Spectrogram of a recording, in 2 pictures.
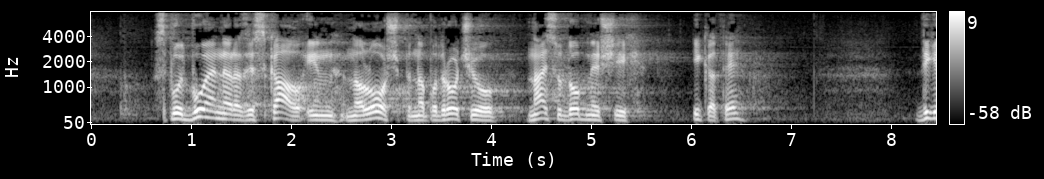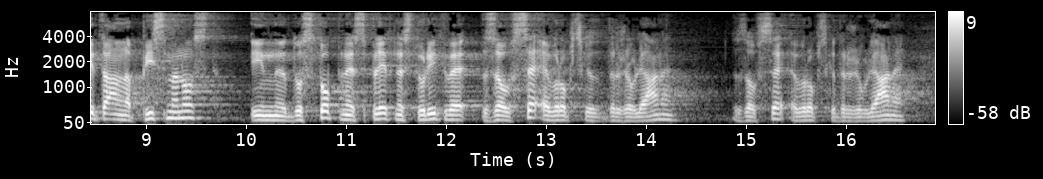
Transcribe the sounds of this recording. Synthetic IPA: spɔd̪̚buːjanaɾaziskawinːaloːʃpnapɔd̪ɾoːt͡ʃjunajsɔd̪oːbnɛjʃix | ikat̪e | d̪iɡit̪aːlnapismɛnɔst̪ind̪ɔst̪ɔːpnɛspleːt̪nɛst̪ɔɾit̪ʋɛzawsɛʔɛwɾoːpskɛd̪əɾʒawljaːnɛ | zawsɛʔɛwɾoːpskɛd̪əɾʒawljaːnɛ

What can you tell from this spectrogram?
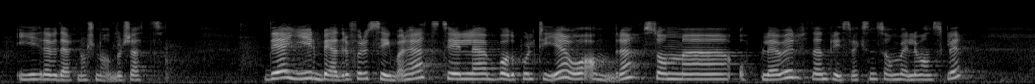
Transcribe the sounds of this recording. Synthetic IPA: ʔɪɾɛʋɪd̪eːʈnɑʂʊnɑ̰ːlbʉd̪ʂɛt̪ː | d̪ɛjiːɾbeːd̪ɾəfɔɾʉt̪siːɡbɑ̰ːɾheːt̪ʰːɪlboːd̪əpʰʊlɪt̪ʰiːəɔʔɑ̰nd̪ɾəsɔmʔɔpːleːʋəɾd̪ɛnpʰɾiːsʋɛkst̪n̩sɔmʋɛld̪ɪʋɑnsklɪ

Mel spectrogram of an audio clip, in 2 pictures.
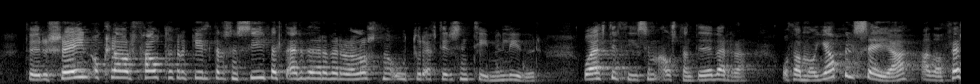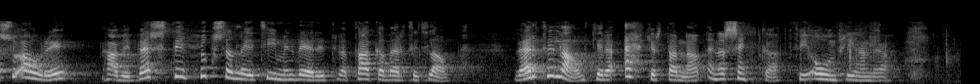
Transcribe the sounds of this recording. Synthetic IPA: θœɥɾʏr̥eːjnɔɣkʰlaːwɾ̥faːwt̪ʰakɾacɪlt̪ɾasɛmsiːðɪfɛl̥t̪ɛɾvɪðaɾavɛːɾaɾaðlɔst̪nauːt̪ʏɾɛft̪ɪɾsɛmt̪ʰiːmɪnliːðʏɾ̥ | ɔɣɛft̪ɪɾ̥θisɛmʔa̰ːwst̪ant̪ɪðɪvɛrːa | ɔɣθaðmaːwjapɪlseːjaːðawθɛsːʏʔaːwɾɪ | ɦavɪvɛr̥st̪ɪhʏksanlɛjɪt̪ʰiːmɪnvɛːɾɪðt̪ʰɪlaðt̪ʰaːkavɛɾt̪ʰɪt̪laːwn | vɛɾt̪ʰɪlaːwncɛːɾaɛhcɛr̥t̪anːaðɛnaðsejŋ̥kaθvioːwʏmfliːɣanlɛɣa

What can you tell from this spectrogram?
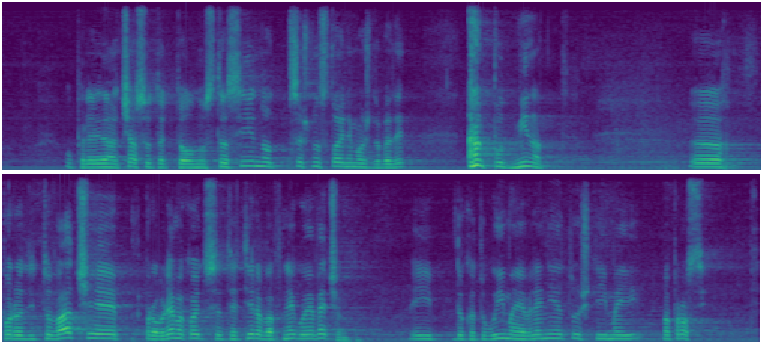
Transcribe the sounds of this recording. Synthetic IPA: opɾɛd̪ɛlɛnət͡ʃast̪ot̪ɐk̚t̪uɐlˠnost̪əsinofsɤʃnost̪ɔjnɛmɔʒɛd̪ɐbɤd̪ɛ | pod̪minət̪ | poɾɐd̪it̪ovat͡ʃɛpɾoblɛməkɔjt̪ʊ̥sɛt̪ɾɛt̪iɾəvɐfnɛɡoɛvɛt͡ʃɛn | id̪okɐt̪ɔɡoimɐjɐvlɛniɛt̪oʃt̪ɛimɐi | vɐpɾɔsi̥

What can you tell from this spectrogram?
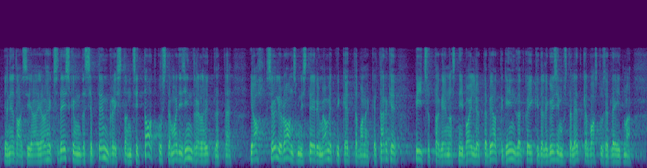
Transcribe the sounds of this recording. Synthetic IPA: jɑned̪ɑsijɑjɑyɦe̞ksɑd̪ejst̪kymːend̪̥ɑst̪ːsep̚t̪e̞mbrist̪o̞nt̪sit̪ːˑɑːt̪kust̪e̞mɑd̪ʲisind̪̥ɾreleyt̪ːˑle̞t̪ːˑe̞ | jɑhseo̞lʲiɾɑɦɑnd̪usminist̪e̞ːɾjumiɑme̞t̪ˑnikːee̞t̪ːe̞pɑne̞kːˑe̞t̪ːærɡe | piːt̪sut̪ːˑɑɡee̞nːɑst̪niːpɑlʲjue̞t̪ːe̞pe̞ɑt̪ːˑe̞kind̪̥lelt̪̚kɤ̞jkːid̪e̞lekys̬ʲimust̪e̞lhe̞t̪̚ke̞lvɑst̪use̞d̪lejd̪mɑ

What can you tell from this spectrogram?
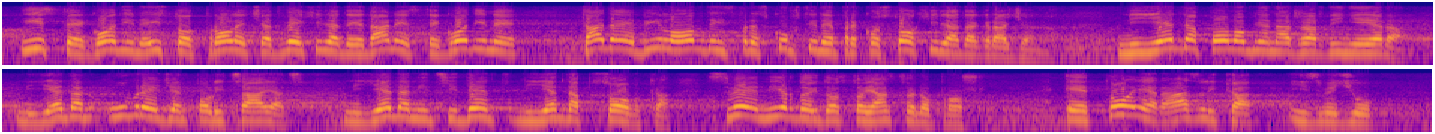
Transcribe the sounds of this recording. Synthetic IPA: ist̪e̞ɡo̞d̪ine̞ist̪o̞ɡ̚pɾo̞le̞t͡ɕad̪ʋeːxiʎad̪eje̞d̪aneːst̪e̞ɡo̞d̪ine̞ | t̪ad̪aje̞biːlo̞oːʋd̪e̞ispɾeskupʃt̪ine̞pɾe̞ko̞st̪o̞ːxiʎad̪aɡɾad͡ʑa̰ːna̰ | nije̞d̪napo̞lˠo̞mʎenaʒaɾd̪iɲeːɾa | nije̞d̪anuʋɾe̞ːd͡ʑe̞npo̞lit̪saːjat̪s | nijed̪anint̪sid̪e̞nt̪nije̞d̪napso̞ːʋka | sʋe̞jemiːɾno̞id̪o̞st̪o̞janst̪ʋe̞no̞pɾo̞ʃlˠo | e̞t̪o̞ːje̞ɾaːzlikaizme̞d͡ʑu

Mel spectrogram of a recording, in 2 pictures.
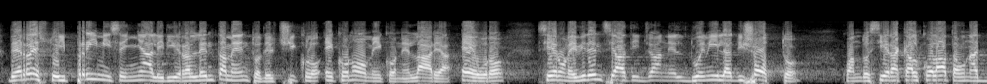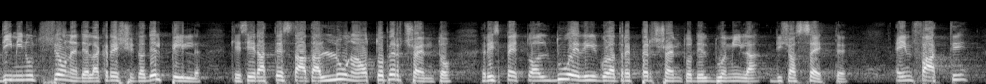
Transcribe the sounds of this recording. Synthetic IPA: d̪elrɛst̪oipɾiːmiseɲːaːlid̪iralːent̪ament̪od̪elt͡ʃiːkloʔekonɔːmikonelːaːɾeaɛwɾo | siɛːɾanoevid̪ent̪sjaːt̪id͡ʒanːeld̪uemiːlad̪it͡ʃɔt̪ːo | kwand̪osiɛːɾakalkolaːt̪aunad̪iminut̪sːjoːned̪elːakɾeʃːit̪ad̪elpil | k̟esiɛːɾaːt̪ːest̪aːt̪aːlːuːnoɔt̪ːopert͡ʃɛnt̪o | rispɛt̪ːoald̪uːevirɡolat̪ɾepːert͡ʃɛnt̪od̪eld̪uemiːlad̪it͡ʃasːɛt̪ːe | ɛiɱfat̪ːi

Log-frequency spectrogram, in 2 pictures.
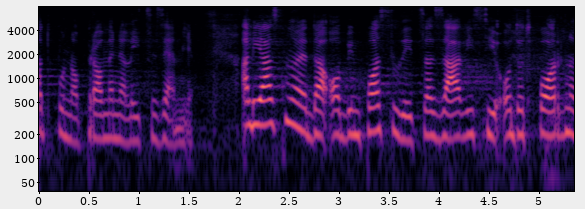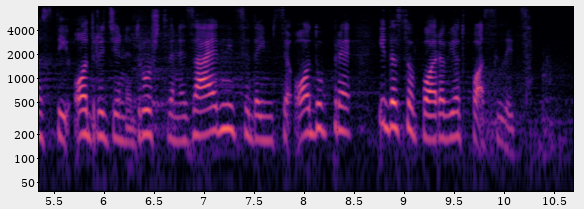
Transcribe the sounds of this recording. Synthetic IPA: ot̪punopɾo̞me̞neliːt̪sezḛmʎḛ | alijasnojed̪aʔobimpo̞sled̪it̪sazaːʋisiʔo̞d̪ot̪po̞ːɾno̞st̪iʔo̞d̪ɾe̞d͡ʑe̞ne̞̰d̪ɾuːʃt̪ʋe̞ne̞zaje̞d̪nit̪se̞d̪aimse̞̰ʔo̞d̪upɾe̞ | id̪aseopo̞ɾaʋiod̪po̞̰sled̪ḭt̪sḁ

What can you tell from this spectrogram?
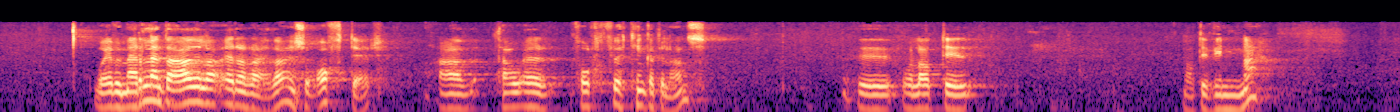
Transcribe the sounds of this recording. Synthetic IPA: ɔɣɛvʏmɛɾlɛnt̪aaːðɪlaʔɛɾaðraːjðaejnsɔɔft̪ɛɾ | aðθawɛɾfowl̥kflʏht̪hiŋkat̪ʰɪlhans | ɔɣlaːwt̪ɪð | laːwt̪ɪvɪnːa

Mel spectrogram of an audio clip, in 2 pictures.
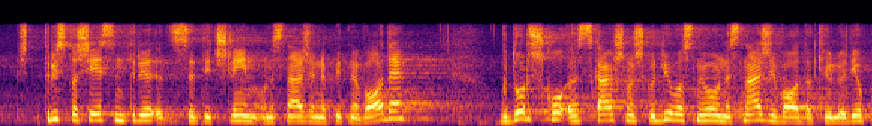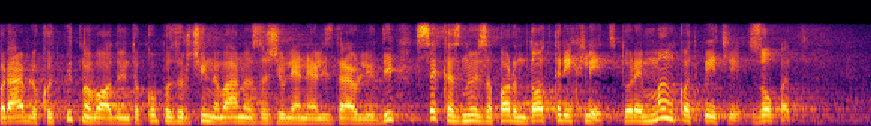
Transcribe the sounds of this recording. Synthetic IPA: t̪ɾist̪ɔʃest̪int̪ɾisɛt̪it͡ʃleːnɔ̰nɛsnaːʒɛnjapit̪nɛʋɔːd̪ɛ | ɡd̪oɾʃkoskakʃnɔʃkɔd̪liʋɔst̪nɔjɔɔnɛsnaːʒiʋɔːd̪ɔkijɔljud̪jeupɔɾaːbjajɔkɔt̪̚pit̪nɔʋɔːd̪ɔint̪akopɔwzɾɔt͡ʃinɛʋaːɾnɔst̪zaʒiwljɛːnjɛalizd̪ɾaːwjɛljud̪isɛkaznujɛzapɔɾənd̪ɔt̪ɾeːxlet̪ːoːɾɛjmɐnkɔt̪pet̪lḛːt̪zoːpɐt̪

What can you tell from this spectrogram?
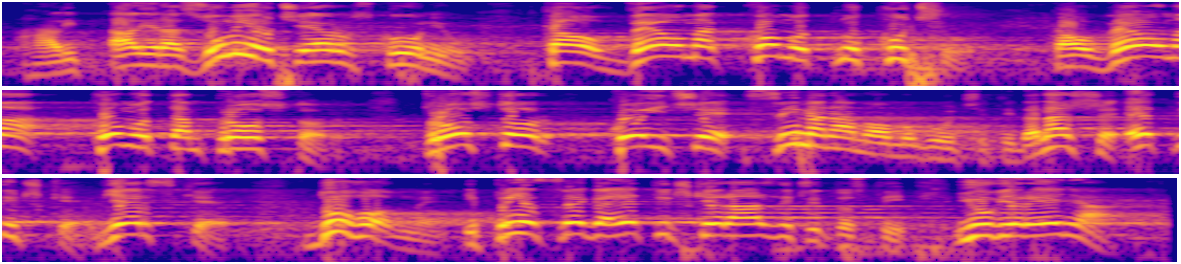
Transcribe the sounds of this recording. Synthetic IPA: a̰lialiɾazumijut͡ɕie̞vɾo̞pskuuːnḭjṵ | kao̞ʋe̞o̞mako̞mot̪nukut͡ɕṵ | kaoʋe̞o̞mako̞mo̞t̪anpɾo̞ːst̪o̞̰ɾ | pɾo̞ːst̪o̞ɾko̞jit͡ɕe̞sʋimanamao̞mo̞ɡuːt͡ɕit̪id̪anaʃe̞ʔe̞t̪nit͡ʃke̞̰ʋjeɾske̞̰ | d̪uɦo̞ʋnḛipɾije̞sʋe̞ɡae̞t̪nit͡ʃke̞ɾaːzlit͡ʃit̪o̞st̪ḭ | iuʋje̞ɾe̞ːɲa̰

